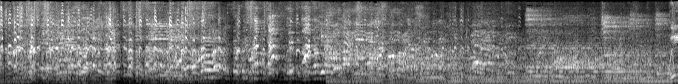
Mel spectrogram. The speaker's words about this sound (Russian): преследуемые отрядом гусей, щипавших их за икры.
